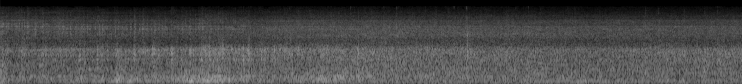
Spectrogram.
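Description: OO-gauge model tank locomotive and coaches running on sectional model railway track: a steady rolling rattle of small wheels and motor, slightly louder a second or two in as the train passes closest.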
